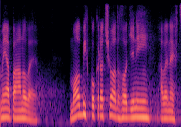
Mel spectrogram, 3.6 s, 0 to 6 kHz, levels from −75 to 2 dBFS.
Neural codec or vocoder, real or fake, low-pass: codec, 24 kHz, 0.9 kbps, WavTokenizer, large speech release; fake; 5.4 kHz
